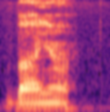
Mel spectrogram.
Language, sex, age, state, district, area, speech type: Urdu, male, 18-30, Delhi, East Delhi, urban, read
